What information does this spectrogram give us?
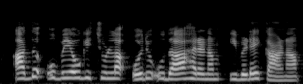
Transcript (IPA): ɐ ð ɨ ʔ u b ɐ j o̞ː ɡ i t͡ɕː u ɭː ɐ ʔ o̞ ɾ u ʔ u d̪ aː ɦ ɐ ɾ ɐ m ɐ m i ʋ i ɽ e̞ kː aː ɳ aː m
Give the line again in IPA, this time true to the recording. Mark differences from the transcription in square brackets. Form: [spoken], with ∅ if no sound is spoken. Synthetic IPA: ɐ ð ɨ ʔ u b ɐ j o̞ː ɡ i t͡ɕː u ɭː ɐ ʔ o̞ ɾ u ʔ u d̪ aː ɦ ɐ ɾ ɐ [ɳ] ɐ m i ʋ i ɽ e̞ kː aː ɳ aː m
